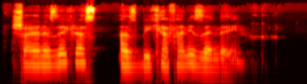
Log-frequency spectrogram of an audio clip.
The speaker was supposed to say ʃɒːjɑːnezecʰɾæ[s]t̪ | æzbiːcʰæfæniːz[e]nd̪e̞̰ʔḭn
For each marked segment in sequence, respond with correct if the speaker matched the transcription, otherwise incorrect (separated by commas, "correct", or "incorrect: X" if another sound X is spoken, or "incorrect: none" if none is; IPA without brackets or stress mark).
correct, correct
